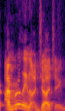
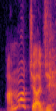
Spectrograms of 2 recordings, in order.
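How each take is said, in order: First: Said in the usual way. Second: High-pitched. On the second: Real, not acted. Reviewer insisting he isn't judging the game, high-pitched. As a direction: voice jumping up high on a denial. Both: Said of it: "My voice just went really high".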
